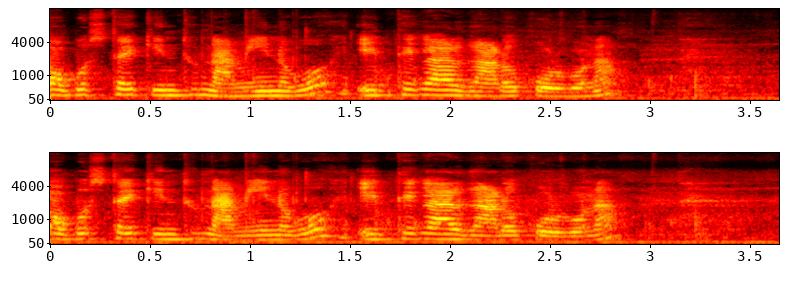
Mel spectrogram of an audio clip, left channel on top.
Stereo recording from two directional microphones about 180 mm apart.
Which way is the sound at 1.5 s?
65° left (ahead or behind).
